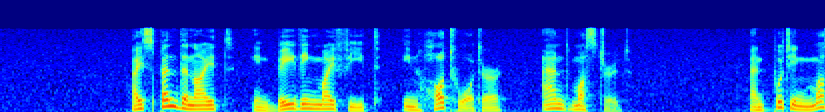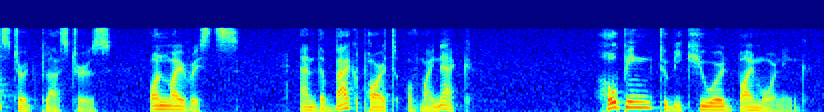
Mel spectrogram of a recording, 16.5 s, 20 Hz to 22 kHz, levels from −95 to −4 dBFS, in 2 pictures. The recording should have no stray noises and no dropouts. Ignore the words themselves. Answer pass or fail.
pass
